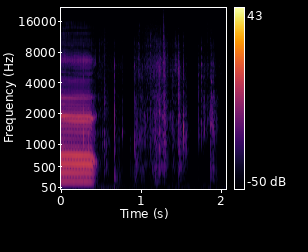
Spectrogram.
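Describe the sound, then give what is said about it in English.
A brief voiced sound at the start, then an envelope with something bulky inside being torn open: a series of quick, crinkly paper rips and rustles, moderately loud, over about a second and a half. “Well, I was wondering if you could open it because it's got something bulky in it.”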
